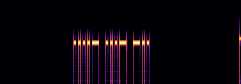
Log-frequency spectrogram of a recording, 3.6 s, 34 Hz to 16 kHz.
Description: Morse code, heard as a keyed tone, about 34 wpm, 700 Hz. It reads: 4VD
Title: All Cut Numbers - 3-Digit 35wpm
